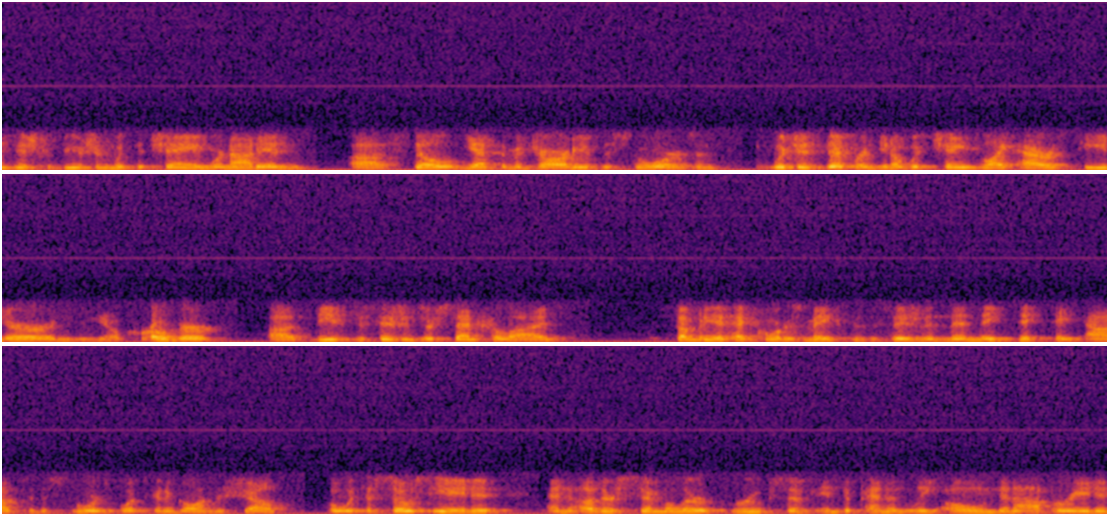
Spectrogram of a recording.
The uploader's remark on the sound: Nightfood Investor Conference Call for October 28, 2020 (NGTF)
